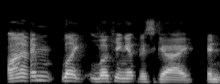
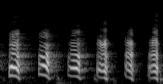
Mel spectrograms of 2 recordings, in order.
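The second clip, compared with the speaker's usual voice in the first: delighted laugh. Retold or imitated. Fan laughing in joy recalling the hug. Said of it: "he gives me".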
